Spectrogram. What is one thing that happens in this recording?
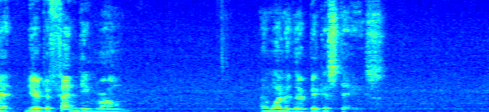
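A middle-aged man speaks calmly and close by, as if through a computer microphone.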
